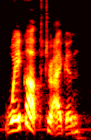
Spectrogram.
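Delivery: sharp, clipped delivery. A man wakes a dragon, shaking it by the elbow: said sharply. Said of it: "he said sharply".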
